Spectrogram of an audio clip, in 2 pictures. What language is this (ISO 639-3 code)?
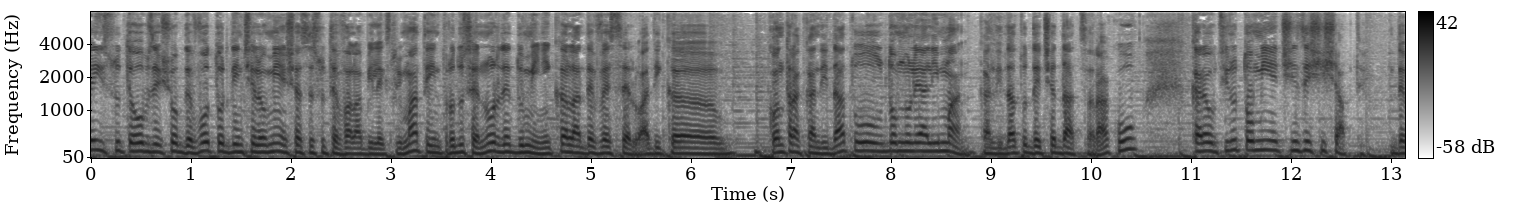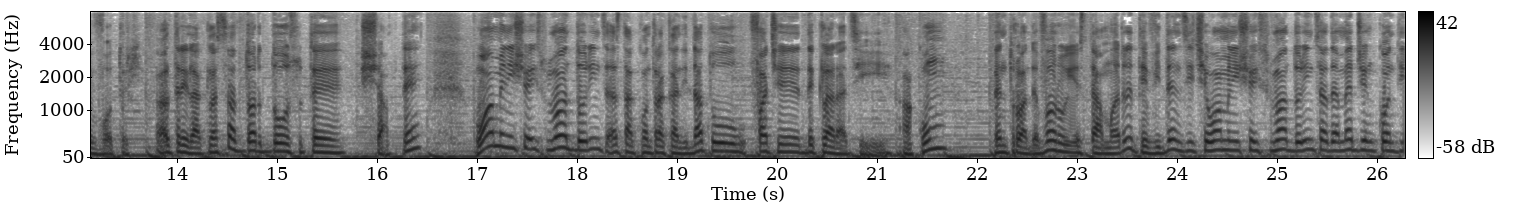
ron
